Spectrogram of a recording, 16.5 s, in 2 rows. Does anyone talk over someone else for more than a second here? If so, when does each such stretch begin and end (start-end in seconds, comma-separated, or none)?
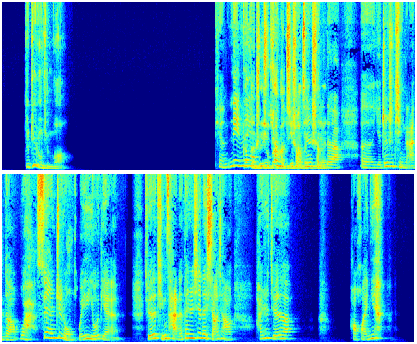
4.8-6.6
